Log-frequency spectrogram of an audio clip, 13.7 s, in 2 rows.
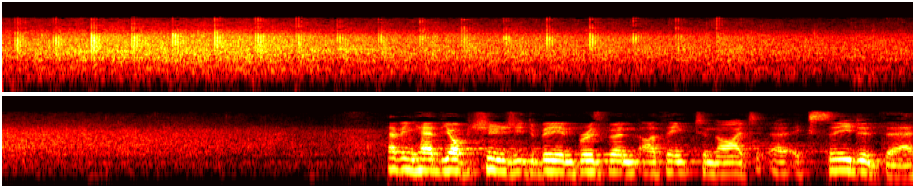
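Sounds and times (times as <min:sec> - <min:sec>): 
audience applause: 0:00.0 - 0:10.5
speech: 0:09.7 - 0:13.6.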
